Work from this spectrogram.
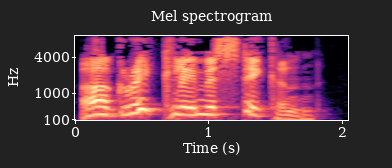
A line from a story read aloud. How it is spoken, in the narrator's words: said Doña Vorcenza coldly and levelly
